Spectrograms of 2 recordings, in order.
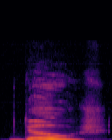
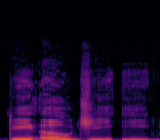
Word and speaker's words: DOGE: started reporting on it, it was mispronounced. They should have pronounced it dog-E.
